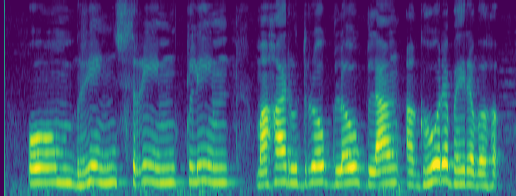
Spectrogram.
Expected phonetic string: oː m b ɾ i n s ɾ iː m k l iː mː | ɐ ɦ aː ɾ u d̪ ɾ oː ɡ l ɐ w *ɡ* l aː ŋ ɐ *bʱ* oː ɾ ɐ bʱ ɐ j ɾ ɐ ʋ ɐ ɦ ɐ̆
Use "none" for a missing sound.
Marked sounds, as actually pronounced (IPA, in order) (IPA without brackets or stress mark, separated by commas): ɡ, ɡʱ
